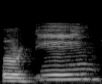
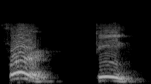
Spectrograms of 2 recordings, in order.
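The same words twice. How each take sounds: First: The stress is on the second syllable. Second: The stress is on the first syllable. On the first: The speaker calls it right. "from thirteen to nineteen, the accent is on teen" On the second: The speaker calls it wrong. "you don't say thirteen. No, no, this is incorrect"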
